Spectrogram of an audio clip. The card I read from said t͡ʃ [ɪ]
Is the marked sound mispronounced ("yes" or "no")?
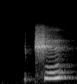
no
